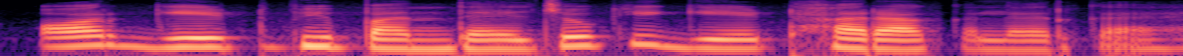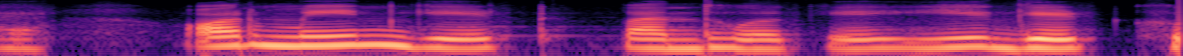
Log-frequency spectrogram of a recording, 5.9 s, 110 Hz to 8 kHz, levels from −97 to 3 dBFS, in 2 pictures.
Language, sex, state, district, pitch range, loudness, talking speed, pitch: Hindi, female, Jharkhand, Palamu, 195-235 Hz, -19 LUFS, 205 wpm, 205 Hz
